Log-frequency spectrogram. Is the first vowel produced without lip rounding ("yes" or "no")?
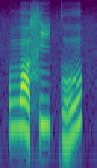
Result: no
